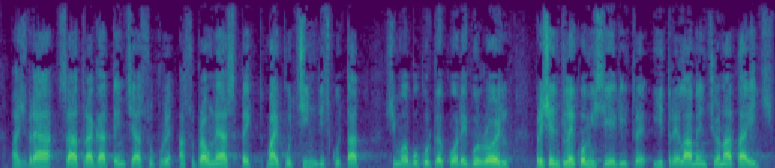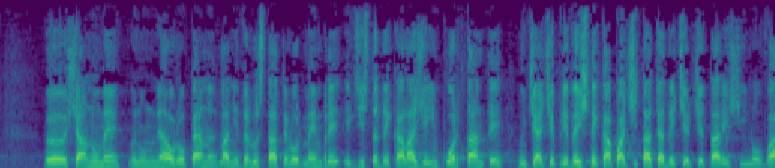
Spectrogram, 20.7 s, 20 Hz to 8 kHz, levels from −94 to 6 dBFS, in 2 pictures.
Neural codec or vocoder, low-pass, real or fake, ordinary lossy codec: none; none; real; none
